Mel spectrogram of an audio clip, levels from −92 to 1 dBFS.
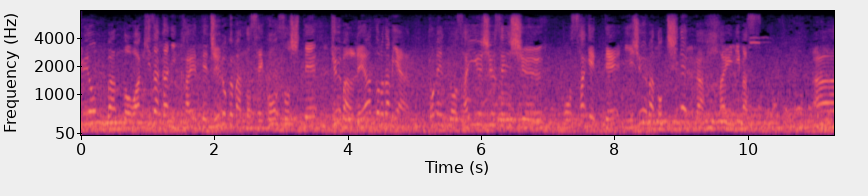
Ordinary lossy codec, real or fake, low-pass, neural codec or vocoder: none; real; 7.2 kHz; none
